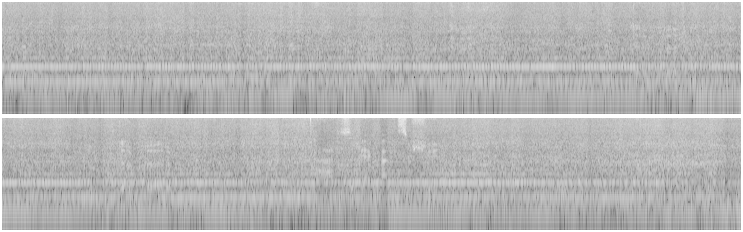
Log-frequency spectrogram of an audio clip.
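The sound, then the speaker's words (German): A car drives through a tunnel, its engine and road noise forming a steady, even drone with a low hum held throughout and no clear breaks. “Wir fahren übrigens gerade durch so einen Tunnel, von dem ich gerade erzählt habe.”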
